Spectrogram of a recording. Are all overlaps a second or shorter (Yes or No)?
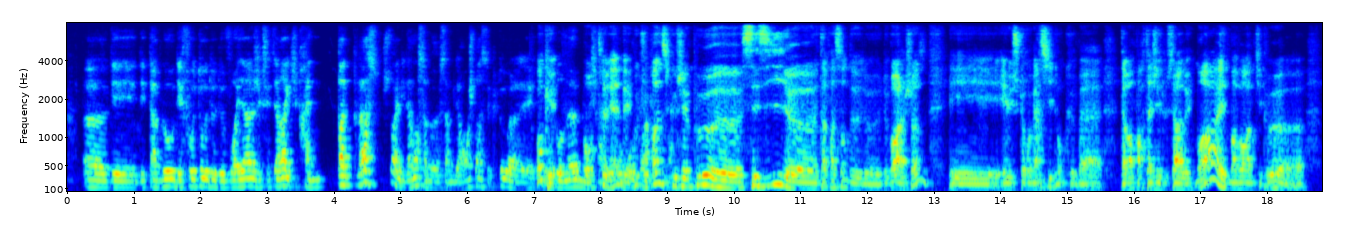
No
